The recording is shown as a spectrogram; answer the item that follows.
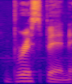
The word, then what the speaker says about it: Brisbane: Australians to know that to mispronounce Brisbane, Brisbane as Brisbane is is like something that bothers every single Australian I've ever I've ever spoken to. They all feel the need to let you know that it's pronounced Brispen.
